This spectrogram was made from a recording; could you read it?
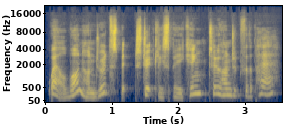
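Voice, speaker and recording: A woman's voice: fairly high pitch, big pitch swings, unhurried, slightly rough, heavily acted. A woman playing a chatty, wry mother with a mischievous streak in an audio drama comedy, speaking conversationally with dry timing.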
